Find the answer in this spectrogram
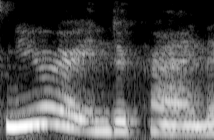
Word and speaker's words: neuroendocrine: you do it for us please so it's neuroendocrine and yes you're so correct it is very difficult to pronounce and I guess that's probably one of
